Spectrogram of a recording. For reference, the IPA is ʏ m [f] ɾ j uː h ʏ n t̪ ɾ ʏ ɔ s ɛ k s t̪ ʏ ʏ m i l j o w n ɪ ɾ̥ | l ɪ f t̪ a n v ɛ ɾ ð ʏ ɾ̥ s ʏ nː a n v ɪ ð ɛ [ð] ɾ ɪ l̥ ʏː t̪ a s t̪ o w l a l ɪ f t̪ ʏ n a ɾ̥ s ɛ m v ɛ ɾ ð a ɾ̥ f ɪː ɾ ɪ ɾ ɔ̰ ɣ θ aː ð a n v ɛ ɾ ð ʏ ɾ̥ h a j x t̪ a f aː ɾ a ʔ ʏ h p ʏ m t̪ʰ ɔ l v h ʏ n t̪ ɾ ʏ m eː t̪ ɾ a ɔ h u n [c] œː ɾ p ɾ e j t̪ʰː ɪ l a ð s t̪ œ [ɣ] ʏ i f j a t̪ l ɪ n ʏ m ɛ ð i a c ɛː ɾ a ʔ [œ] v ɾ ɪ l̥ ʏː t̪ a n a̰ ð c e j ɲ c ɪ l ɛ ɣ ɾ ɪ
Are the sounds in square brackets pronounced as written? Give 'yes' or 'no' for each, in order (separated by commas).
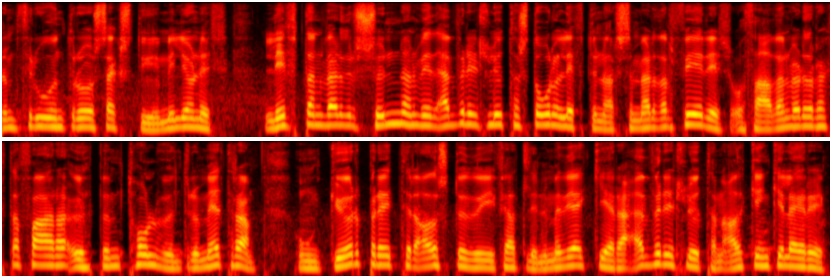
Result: no, no, yes, no, no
